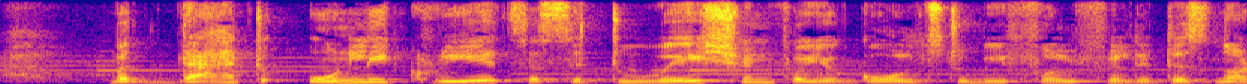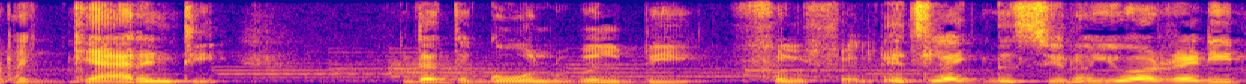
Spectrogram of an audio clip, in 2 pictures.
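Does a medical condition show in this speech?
No.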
